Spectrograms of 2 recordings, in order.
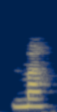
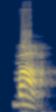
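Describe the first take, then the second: First: The syllable is light and unstressed. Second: The pitch falls quickly. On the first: "the fifth tone is unstressed and neutral" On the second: "The fourth tone quickly goes down"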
